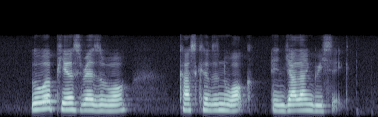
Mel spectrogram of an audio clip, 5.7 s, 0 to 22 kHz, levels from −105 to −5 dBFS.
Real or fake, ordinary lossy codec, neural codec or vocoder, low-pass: real; none; none; 7.2 kHz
